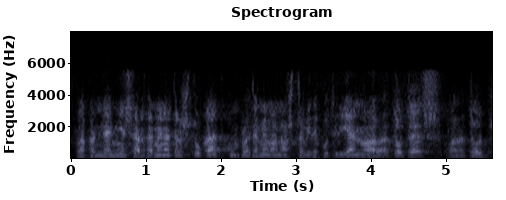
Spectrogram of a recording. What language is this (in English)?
Catalan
